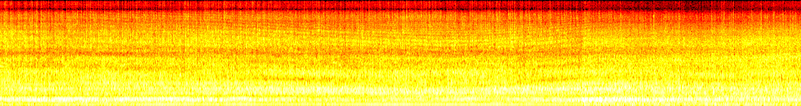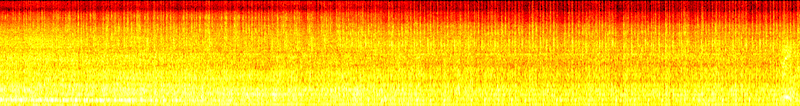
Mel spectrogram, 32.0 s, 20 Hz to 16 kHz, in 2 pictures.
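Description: Pro stock 4x4 pulling truck's engine idling loud and steady, briefly louder about twelve seconds in.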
